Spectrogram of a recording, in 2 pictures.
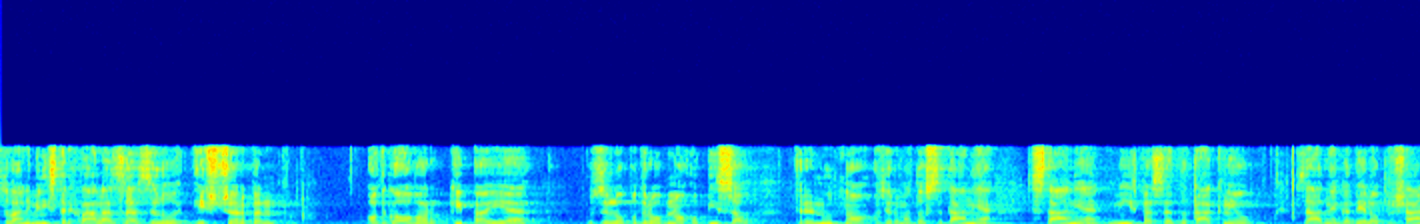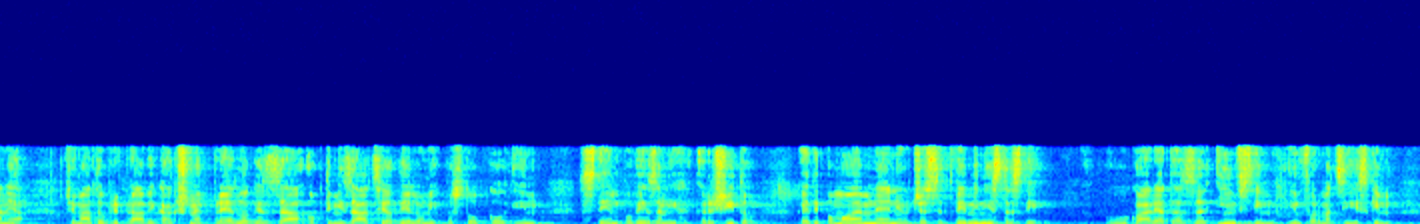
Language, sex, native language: Slovenian, male, Slovenian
